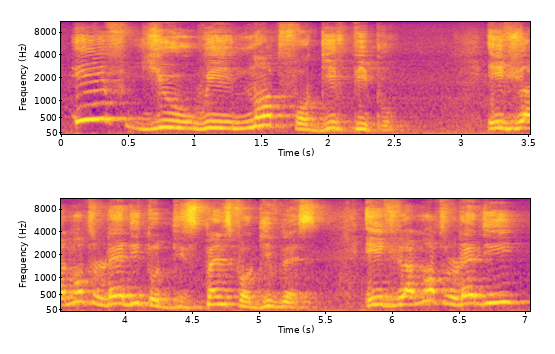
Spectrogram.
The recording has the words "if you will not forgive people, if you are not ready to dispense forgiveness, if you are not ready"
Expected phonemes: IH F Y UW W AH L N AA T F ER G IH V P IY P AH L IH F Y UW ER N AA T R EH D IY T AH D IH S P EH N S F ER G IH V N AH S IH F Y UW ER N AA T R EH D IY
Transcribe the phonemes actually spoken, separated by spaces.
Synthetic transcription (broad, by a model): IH F Y UW W AH L N AA T F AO G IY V P IY P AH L IH F Y UW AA N AA T R EH D IY T AH D IH S P EH N S F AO G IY V N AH S IH F Y UW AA N AA T R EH D IY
